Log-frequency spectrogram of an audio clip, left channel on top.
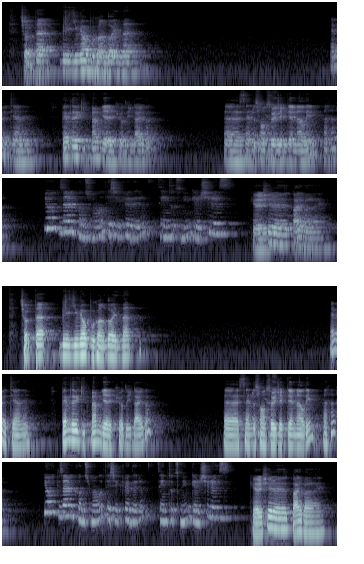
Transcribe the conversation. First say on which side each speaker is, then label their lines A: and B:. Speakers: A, on the right; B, on the right.
A: Çok da bilgim yok bu konuda o yüzden. Evet yani. Benim de bir gitmem gerekiyordu İlayda. Ee, senin
B: Değil
A: de
B: mi gidiyorsun?
A: son söyleyeceklerini alayım. <laughs>
B: Yok güzel bir konuşma oldu. Teşekkür ederim. Seni tutmayayım. Görüşürüz.
A: Görüşürüz. Bay bay.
